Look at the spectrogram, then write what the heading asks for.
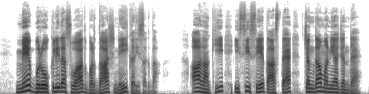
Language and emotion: Dogri, disgusted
